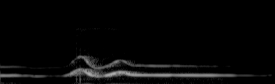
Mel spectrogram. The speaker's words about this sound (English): Cat in the room? I can hear Gigi's in the other room meowing.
